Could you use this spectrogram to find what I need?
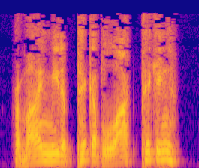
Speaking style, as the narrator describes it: Yamura grunted

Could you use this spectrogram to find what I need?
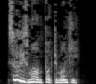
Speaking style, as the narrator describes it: Ramsa said happily

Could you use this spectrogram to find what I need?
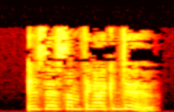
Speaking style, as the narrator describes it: I called out

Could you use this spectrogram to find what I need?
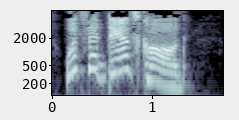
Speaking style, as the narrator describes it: Jack shouts

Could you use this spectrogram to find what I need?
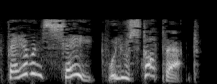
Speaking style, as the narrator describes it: She snapped at him

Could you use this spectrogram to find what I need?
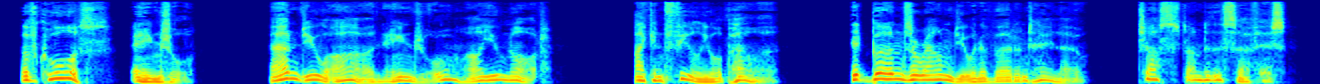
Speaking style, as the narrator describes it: Batiste said, damn near purring

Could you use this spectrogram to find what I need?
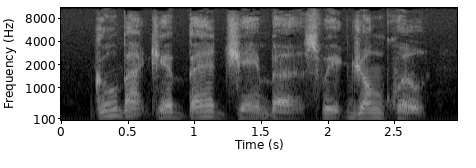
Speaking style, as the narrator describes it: he whispered

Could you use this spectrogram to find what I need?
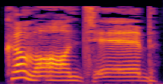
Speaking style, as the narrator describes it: he slurred

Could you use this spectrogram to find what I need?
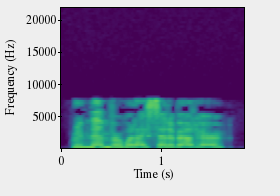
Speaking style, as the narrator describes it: Priscilla asked cheerfully

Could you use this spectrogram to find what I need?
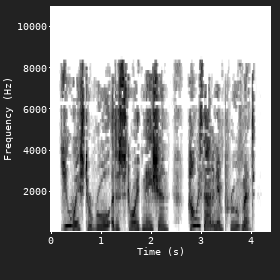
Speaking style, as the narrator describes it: Nat laughed sarcastically

